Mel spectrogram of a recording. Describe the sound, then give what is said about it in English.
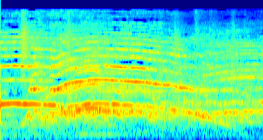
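A concert audience cheers loudly and steadily as a keyboardist and vocalist from Seattle, Washington, is introduced, with a sustained roar and rising, falling whoops and whistles carrying over the crowd noise throughout. “Cheer him on.”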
